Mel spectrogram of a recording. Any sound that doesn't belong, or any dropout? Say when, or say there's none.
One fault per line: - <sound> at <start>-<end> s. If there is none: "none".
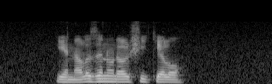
none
